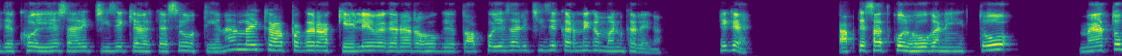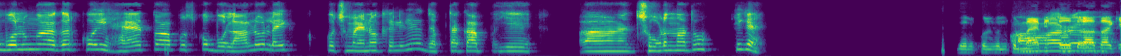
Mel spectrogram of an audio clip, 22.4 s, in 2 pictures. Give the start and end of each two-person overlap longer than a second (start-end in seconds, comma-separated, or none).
none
